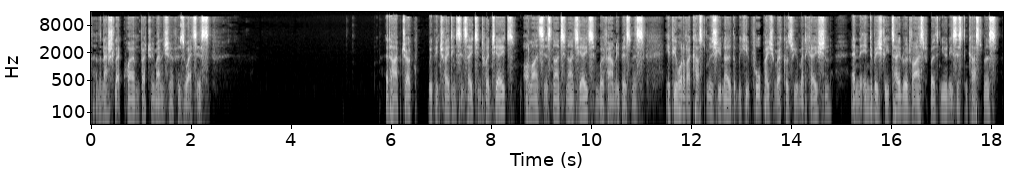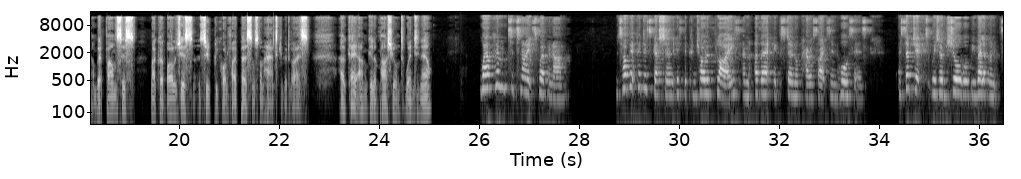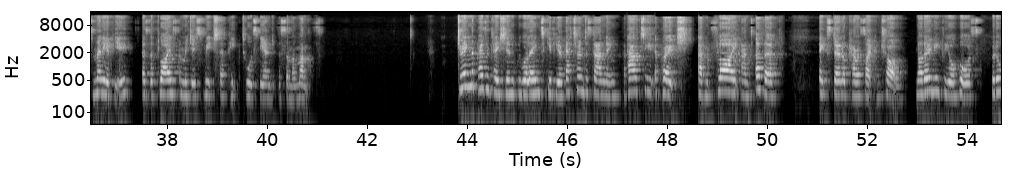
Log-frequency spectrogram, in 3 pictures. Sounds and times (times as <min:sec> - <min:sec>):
Speech: 0:00.0 - 0:02.5, 0:05.9 - 0:25.0, 0:26.0 - 0:27.8, 0:28.8 - 0:33.8, 0:34.4 - 0:41.0, 0:43.8 - 0:50.2, 0:51.0 - 0:54.6.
